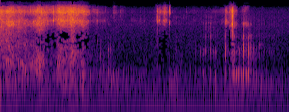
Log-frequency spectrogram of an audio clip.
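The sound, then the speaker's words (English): A pet cat purrs softly while lying on a person, a faint, low, steady hum. A few brief rustling bursts sound over it. “let me see if I can get her purring”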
